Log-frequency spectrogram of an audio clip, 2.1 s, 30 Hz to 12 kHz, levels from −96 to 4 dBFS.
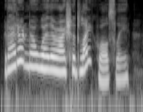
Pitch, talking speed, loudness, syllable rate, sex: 285 Hz, 250 wpm, -15 LUFS, 6.4 syllables/s, female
